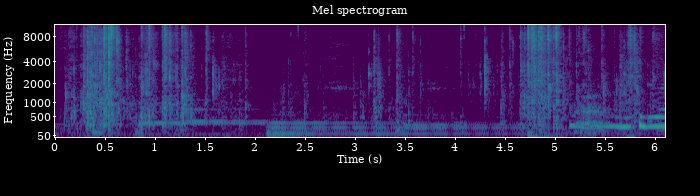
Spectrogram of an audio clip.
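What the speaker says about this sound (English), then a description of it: "I want to start with opening the heater bags" Someone tears open a plastic heater bag at its tear notches, with bursts of crinkling and crumpling plastic up close and some handling noise in between.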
